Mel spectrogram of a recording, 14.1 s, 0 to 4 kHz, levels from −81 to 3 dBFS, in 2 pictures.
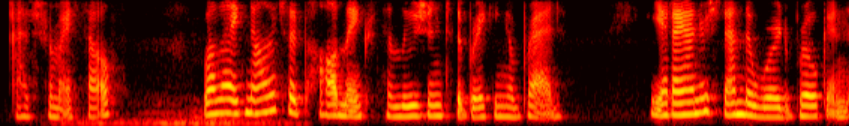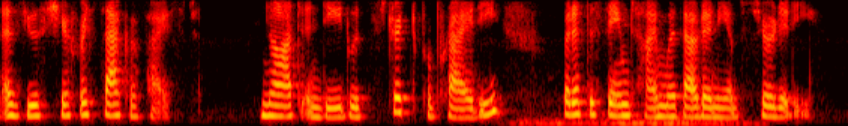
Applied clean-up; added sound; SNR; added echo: none; Animal; 18 dB; none.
